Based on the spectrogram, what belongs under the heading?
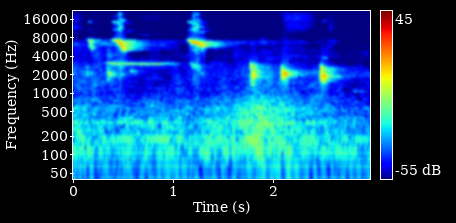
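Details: Greater green leafbird, used to stir silent males into song: two high whistled notes with a long flat tone between, then three short sharp chirps about every third of a second.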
